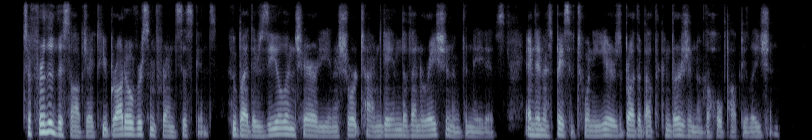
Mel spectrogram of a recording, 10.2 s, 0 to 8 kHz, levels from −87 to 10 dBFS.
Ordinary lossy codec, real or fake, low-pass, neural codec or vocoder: Opus, 24 kbps; fake; 7.2 kHz; autoencoder, 48 kHz, 128 numbers a frame, DAC-VAE, trained on Japanese speech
